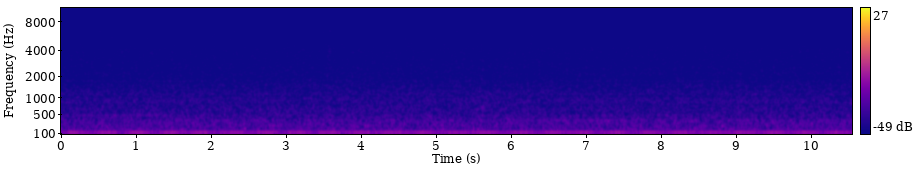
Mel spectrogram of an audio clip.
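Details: 52" Emerson Heat Fan ceiling fan dated September 1980, at minimum speed after bearing replacement and blade balancing: very quiet faint steady hum under soft air noise, no clicks, rubbing or wobble knock; normal running.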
